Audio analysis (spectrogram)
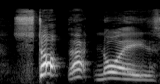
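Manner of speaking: slow, loud snapped command; cross witch cry. A narrator's reading. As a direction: shout it down from the window. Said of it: "she cried".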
